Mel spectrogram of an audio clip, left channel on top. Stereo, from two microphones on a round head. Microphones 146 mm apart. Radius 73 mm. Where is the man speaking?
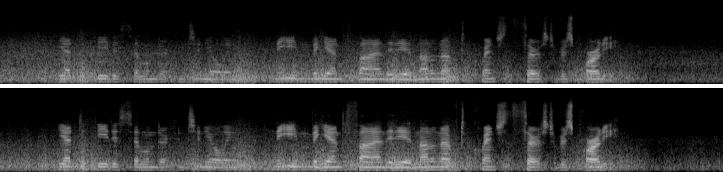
70° right (ahead or behind); by 6.2 s 30° right (ahead or behind).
